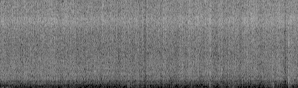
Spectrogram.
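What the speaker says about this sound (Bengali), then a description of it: "করতে হবে যতক্ষণ না মশলাটা ভালো করে কষা হয় আর তেল ছাড়ে" Spice paste, ground with cardamom and cinnamon and loosened with a little water, sizzles and fries in oil in a pan for a banana-flower kofta curry, making a steady close hiss with faint crackles and no speech.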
